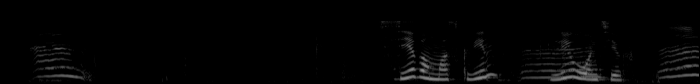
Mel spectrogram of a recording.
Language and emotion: Russian, neutral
